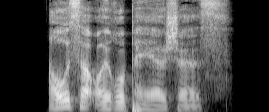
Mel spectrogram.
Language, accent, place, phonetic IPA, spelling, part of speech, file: German, Germany, Berlin, [ˈaʊ̯sɐʔɔɪ̯ʁoˌpɛːɪʃəs], außereuropäisches, adjective, De-außereuropäisches.ogg
- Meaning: strong/mixed nominative/accusative neuter singular of außereuropäisch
